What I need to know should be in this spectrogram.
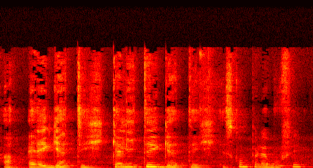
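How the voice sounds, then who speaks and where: A woman's voice: medium pitch, brisk, warm tone. Chatty woman narrating her game. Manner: chatty, talks to the game characters. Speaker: gaming video creator. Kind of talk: casual let's-play commentary.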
